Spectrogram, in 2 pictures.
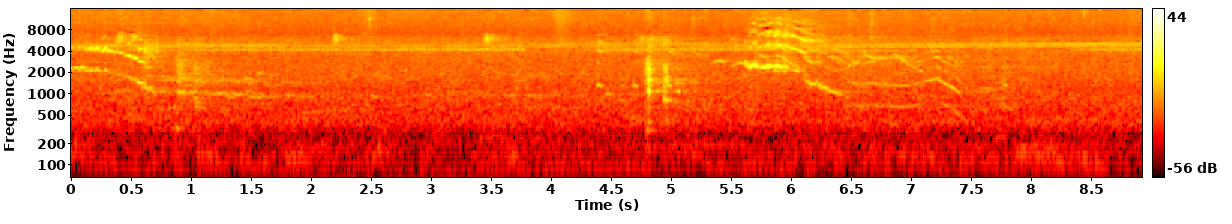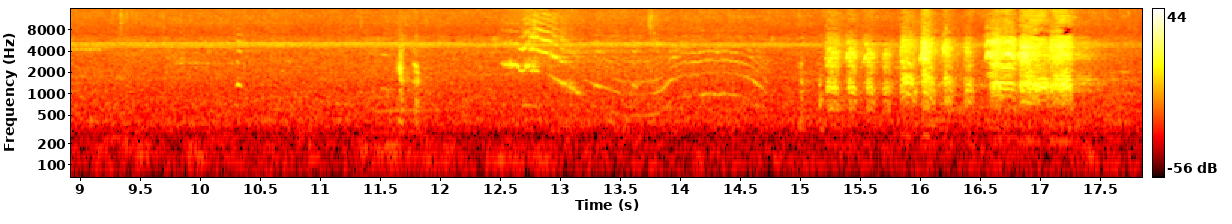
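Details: Malayan tapir mother and calf napping at Tama Zoological Park, Japan, October 2015, making strange breath-like snoring sounds: scattered sweeping, squeal-like whistles rising and falling, then a rapid pulsed burst near the end.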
